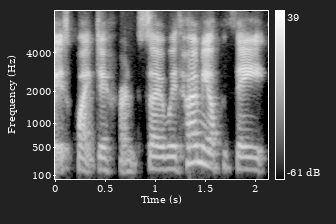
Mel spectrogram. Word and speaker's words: homeopathy: So I must admit, before I heard you explaining this, I assumed it was, I can never say this word properly, homeopathy.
